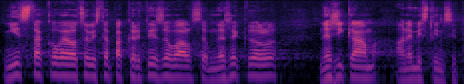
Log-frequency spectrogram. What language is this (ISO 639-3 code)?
ces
